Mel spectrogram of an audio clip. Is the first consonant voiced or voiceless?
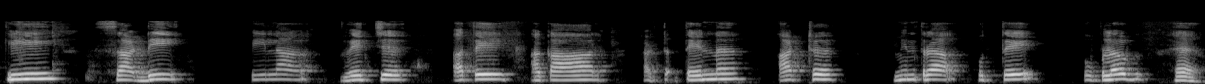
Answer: voiceless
